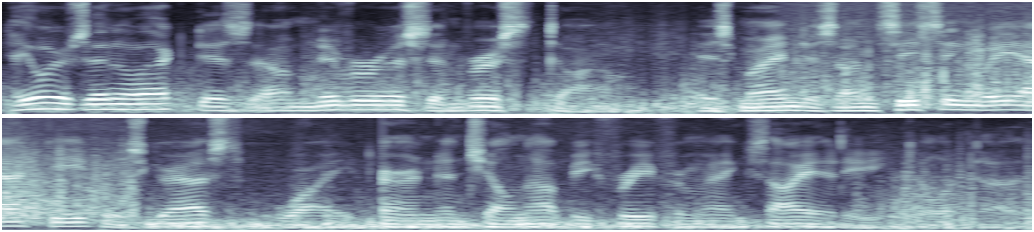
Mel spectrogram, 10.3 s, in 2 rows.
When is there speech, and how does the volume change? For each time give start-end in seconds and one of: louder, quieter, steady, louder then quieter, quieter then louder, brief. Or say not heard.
0.0-10.2 quieter.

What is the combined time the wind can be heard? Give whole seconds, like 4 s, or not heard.
10 s.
